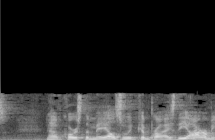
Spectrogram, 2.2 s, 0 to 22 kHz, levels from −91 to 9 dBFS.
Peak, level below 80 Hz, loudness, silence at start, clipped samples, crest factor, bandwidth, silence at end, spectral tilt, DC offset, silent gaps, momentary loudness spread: 0 dBFS; -42 dBFS; -14 LUFS; 0 s; under 0.1%; 14 dB; 7.6 kHz; 0 s; -4.5 dB/octave; under 0.1%; none; 11 LU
